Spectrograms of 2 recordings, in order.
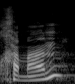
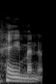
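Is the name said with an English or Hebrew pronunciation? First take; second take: Hebrew; English. First: It is said with a Hebrew pronunciation. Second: It is said with an English pronunciation. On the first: "we say in Hebrew" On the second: "but in English it's"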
